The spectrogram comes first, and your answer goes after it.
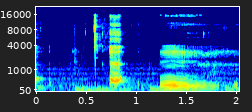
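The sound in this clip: A voice imitates a drunk man hiccupping as he slumps down at the foot of a banyan tree at night: one short, sharp catch followed by a longer, drawn-out voiced sound.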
